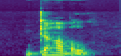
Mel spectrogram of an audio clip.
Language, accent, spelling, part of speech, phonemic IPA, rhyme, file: English, Southern England, garble, verb / noun, /ˈɡɑː(ɹ)bəl/, -ɑː(ɹ)bəl, LL-Q1860 (eng)-garble.wav
- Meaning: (verb) 1. To pick out such parts (of a text) as may serve a purpose not intended by the original author; to mutilate; to pervert 2. To make false by mutilation or addition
